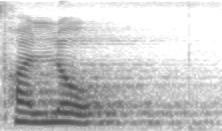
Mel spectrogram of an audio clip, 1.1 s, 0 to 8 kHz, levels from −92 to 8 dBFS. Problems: none marked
